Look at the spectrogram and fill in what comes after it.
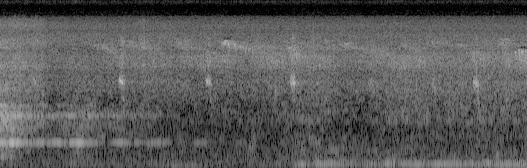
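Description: Quiet open-air ambience of a large courtyard: the echo of an amplified voice dies away in the first second, then faint short bird chirps repeat about every second and a half. A faint low hum comes in about halfway through.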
